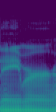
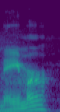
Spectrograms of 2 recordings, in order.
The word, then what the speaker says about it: Namor: Defender stuff with Immortal Hulk and Namor. I'm sitting all that stuff out. Did you call him Namor?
